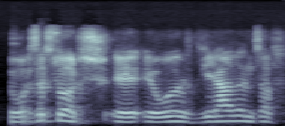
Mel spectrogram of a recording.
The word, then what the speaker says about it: Açores: of moving to the, however you say it, Azores, as a lot of people in America say, or the Azores if you're British, all those different ways of pronouncing it.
